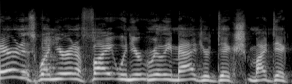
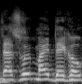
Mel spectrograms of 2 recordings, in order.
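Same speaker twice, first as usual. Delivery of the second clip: ordinary talk, nothing marked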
